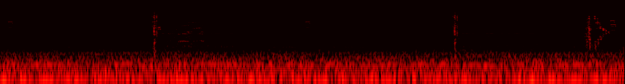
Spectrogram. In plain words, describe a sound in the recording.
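Short menu clicks sound as options are selected.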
